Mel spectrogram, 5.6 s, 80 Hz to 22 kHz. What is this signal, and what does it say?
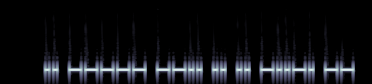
Morse code, heard as a keyed tone, about 20 wpm, 700 Hz. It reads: I0ZII/M
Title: Difficult Call Signs 20wpm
